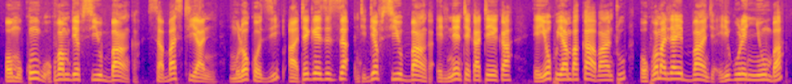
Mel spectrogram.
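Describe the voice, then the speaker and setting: A man with a Ugandan accent reading a scripted news report in a brisk, even voice-over. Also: a little high, no room sound, studio quality.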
